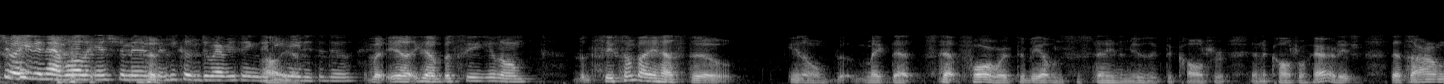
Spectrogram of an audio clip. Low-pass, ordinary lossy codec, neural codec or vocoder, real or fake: 7.2 kHz; AAC, 16 kbps; none; real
